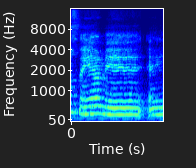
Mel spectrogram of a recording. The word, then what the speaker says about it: salmon: to be making some salmon we're going to make some so in regards to making the salmon I have cut them in slices hello hello welcome yes the L is silent it's not salmon I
